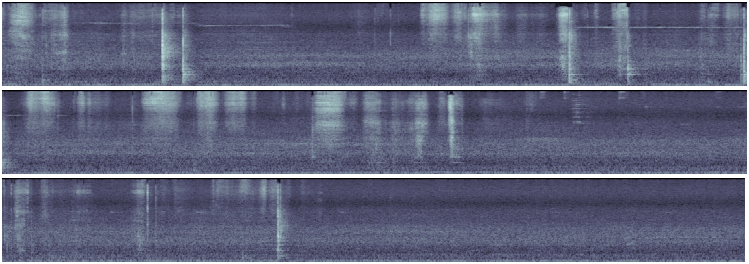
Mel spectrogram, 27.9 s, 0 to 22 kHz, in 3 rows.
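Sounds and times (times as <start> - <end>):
sharp knocks handling a box: 2.0 - 2.5, 7.0 - 8.1, 8.8 - 9.6, 21.6 - 22.3.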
